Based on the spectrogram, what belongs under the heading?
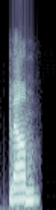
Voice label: "plum", Indian; Dictionary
